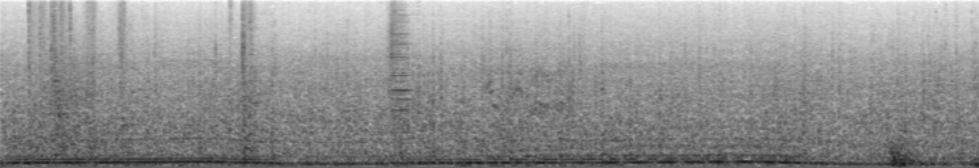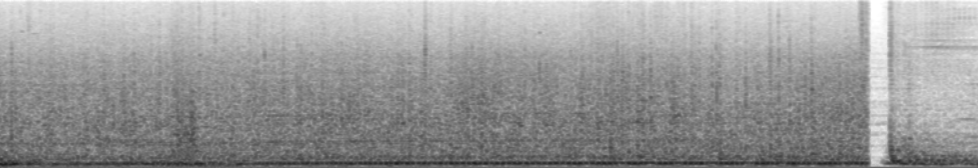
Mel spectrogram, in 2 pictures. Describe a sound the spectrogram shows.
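Tyres rumble over a rough dirt road.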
